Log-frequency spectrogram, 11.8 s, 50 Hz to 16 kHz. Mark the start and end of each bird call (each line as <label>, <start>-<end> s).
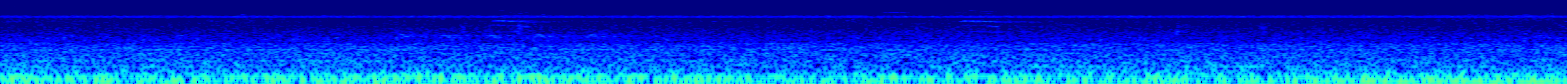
American Crow (Corvus brachyrhynchos), 2.6-4.6 s
Blue Jay (Cyanocitta cristata), 7.0-11.8 s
